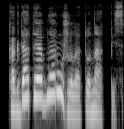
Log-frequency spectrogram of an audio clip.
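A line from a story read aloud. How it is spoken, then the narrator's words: Plain question. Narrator (Russian): спросил Марк Лилиенталь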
